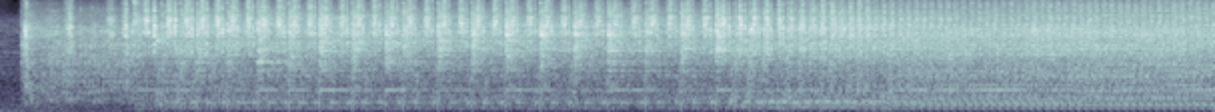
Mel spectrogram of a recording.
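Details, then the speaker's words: Engine-swapped machine with a single-cylinder engine, first start after new battery terminal and full choke: quick crank, then catches and settles into a fast, steady putter with no misses; starts and idles cleanly. "It's running. Woo! You wanted a woo, didn't you? Woo! It's running, too."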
